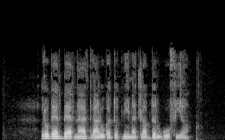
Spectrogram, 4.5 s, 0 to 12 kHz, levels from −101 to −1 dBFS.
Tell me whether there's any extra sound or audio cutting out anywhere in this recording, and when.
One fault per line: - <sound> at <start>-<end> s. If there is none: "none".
none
